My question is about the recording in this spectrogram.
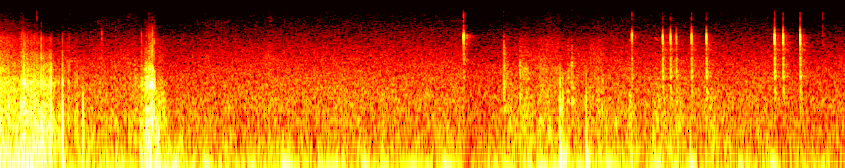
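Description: Low handling noise with a single knock about a second in, then a few faint, short clicks in the second half.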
